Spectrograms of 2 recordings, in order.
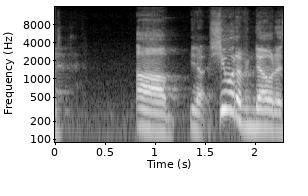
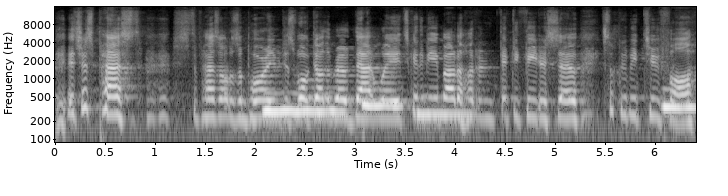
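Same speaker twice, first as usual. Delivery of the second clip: farm woman voice; 6 semitones higher, faster than usual. Acted. Woman giving directions.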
